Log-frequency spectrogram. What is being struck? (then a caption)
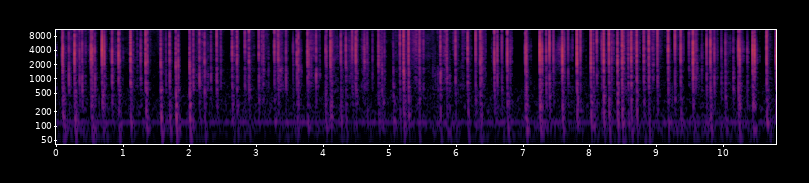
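Paperback book with card cover. Long acrylic nails tap quickly on the glossy card front cover of a blue paperback novel lying on a lap, in a typing-like motion. The taps are dense, crisp clicks with a bright, high sheen centered around 3 kHz; each dies out almost instantly, over a faint steady low hum.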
